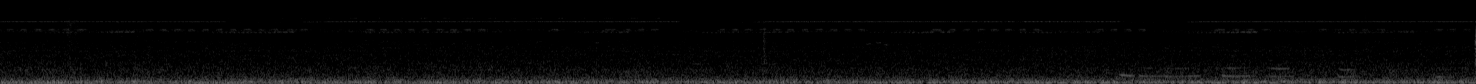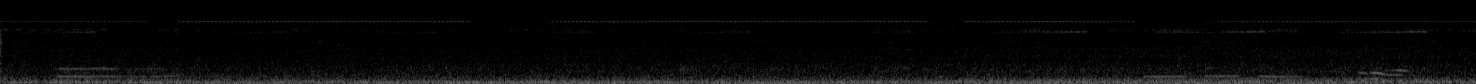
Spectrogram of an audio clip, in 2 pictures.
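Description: Crickets and other insects chirring: a steady high note with brief gaps, and beneath it a rapidly pulsing trill, over a low background rumble. A few faint short calls come in about halfway through and again near the end.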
